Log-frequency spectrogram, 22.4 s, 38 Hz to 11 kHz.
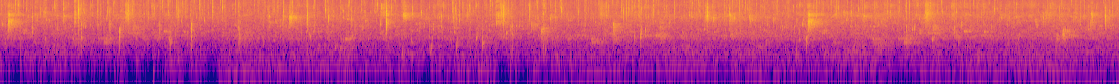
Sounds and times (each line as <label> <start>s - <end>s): water dripping down the stone walls 0.0s - 22.3s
